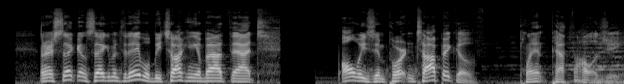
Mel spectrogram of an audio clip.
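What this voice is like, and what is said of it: Raspy, hoarse voice. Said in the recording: “I need to apologize in advance for my raspy voice... left me a bit windburned and sunburned. And there may be a bit of a summer virus involved too”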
